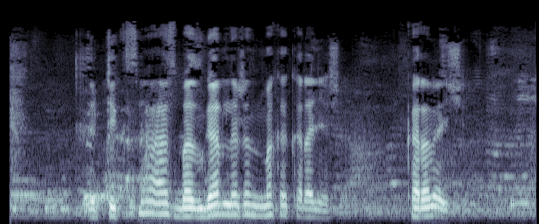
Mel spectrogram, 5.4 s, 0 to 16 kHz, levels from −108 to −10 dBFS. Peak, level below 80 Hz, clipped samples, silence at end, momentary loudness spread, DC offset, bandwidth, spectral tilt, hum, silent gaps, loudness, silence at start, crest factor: -6 dBFS; -76 dBFS; under 0.1%; 0.05 s; 24 LU; under 0.1%; 10.5 kHz; -6.5 dB/octave; none; none; -23 LUFS; 0.1 s; 18 dB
